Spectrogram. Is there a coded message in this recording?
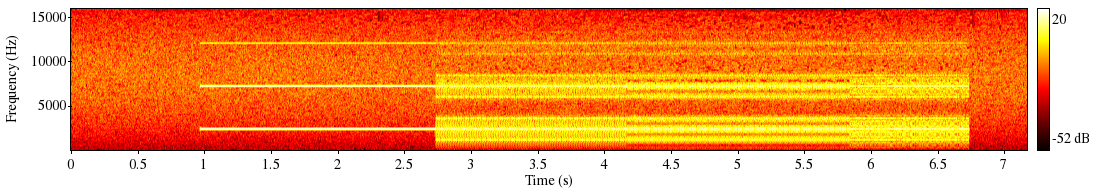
Yes: cassette data (Kansas City type), 1200 baud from 1.0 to 6.7 s, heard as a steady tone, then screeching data.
